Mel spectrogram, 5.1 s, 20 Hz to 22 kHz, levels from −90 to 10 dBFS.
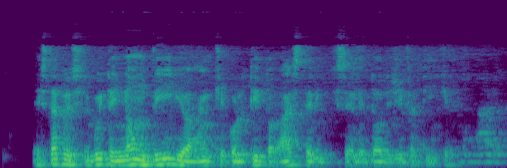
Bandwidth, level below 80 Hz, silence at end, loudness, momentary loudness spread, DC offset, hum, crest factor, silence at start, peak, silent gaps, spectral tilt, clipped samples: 7.6 kHz; -52 dBFS; 0 s; -20 LUFS; 18 LU; under 0.1%; none; 18 dB; 0.35 s; -4 dBFS; none; -6.5 dB/octave; under 0.1%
